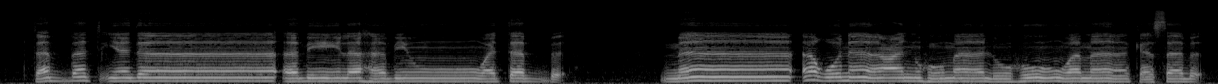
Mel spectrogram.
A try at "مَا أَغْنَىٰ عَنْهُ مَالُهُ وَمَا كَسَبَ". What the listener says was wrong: A little bit longer. ما أغنى عنه ماله وما كسب.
